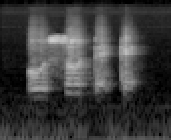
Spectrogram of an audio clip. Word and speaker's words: Osodeke: The reason behind this reintroduction is for me to get the right pronunciation to your name, sir. Okay, my name is Osodeke.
